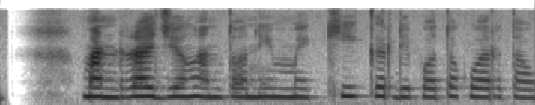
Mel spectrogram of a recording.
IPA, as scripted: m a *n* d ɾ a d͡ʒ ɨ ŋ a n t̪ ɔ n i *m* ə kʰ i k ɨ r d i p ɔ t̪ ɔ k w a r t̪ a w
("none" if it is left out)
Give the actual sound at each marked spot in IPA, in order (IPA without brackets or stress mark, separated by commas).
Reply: n, m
